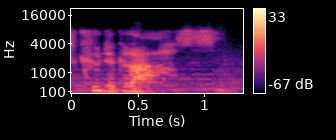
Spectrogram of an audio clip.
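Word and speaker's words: coup de grâce: It's coup de grace, and so that'll take it to a 10.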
